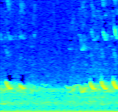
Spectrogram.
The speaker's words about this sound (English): I love my bird song too. Listen to that. What a pleasure to share that with you from the portable, disposable hot tub in Eltham, Victoria, Australia.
